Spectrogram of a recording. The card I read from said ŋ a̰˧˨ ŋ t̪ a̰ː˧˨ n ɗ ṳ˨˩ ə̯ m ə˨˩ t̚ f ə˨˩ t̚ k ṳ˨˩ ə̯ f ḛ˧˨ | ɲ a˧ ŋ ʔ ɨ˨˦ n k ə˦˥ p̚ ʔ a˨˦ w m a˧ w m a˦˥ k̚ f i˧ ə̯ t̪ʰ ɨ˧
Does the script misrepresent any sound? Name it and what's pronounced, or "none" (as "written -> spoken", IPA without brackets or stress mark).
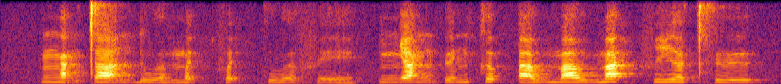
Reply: ḛ˧˨ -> e̤˨˩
